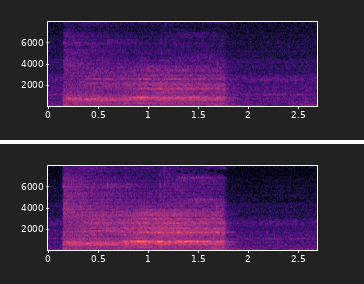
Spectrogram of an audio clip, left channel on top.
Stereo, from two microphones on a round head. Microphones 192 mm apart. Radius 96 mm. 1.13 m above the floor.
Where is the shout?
75° right (ahead or behind), 1.9 m.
